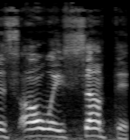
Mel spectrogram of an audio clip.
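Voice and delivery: ordinary talk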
